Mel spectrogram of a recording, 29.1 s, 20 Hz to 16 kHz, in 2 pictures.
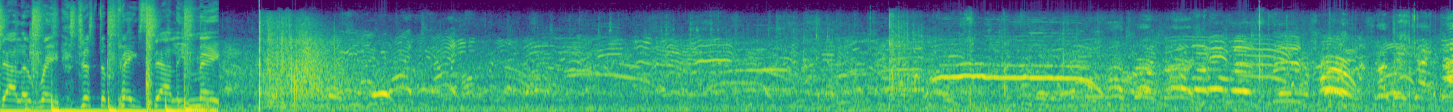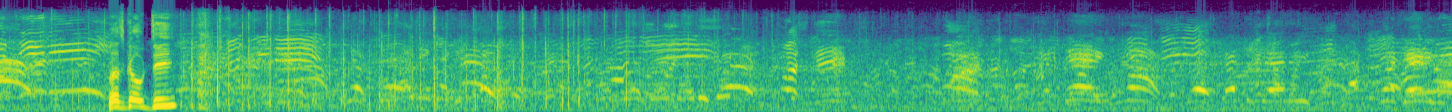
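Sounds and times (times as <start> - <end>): spectators shouting and cheering: 2.0 - 29.0.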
